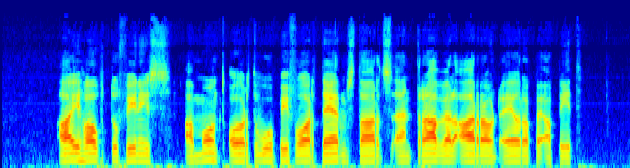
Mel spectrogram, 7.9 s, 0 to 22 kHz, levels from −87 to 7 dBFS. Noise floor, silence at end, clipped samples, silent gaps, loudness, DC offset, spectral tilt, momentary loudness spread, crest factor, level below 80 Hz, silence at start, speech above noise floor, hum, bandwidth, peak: -59 dBFS; 0.75 s; under 0.1%; none; -19 LUFS; under 0.1%; -5.5 dB/octave; 11 LU; 20 dB; -52 dBFS; 0.75 s; 41 dB; none; 15 kHz; 0 dBFS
